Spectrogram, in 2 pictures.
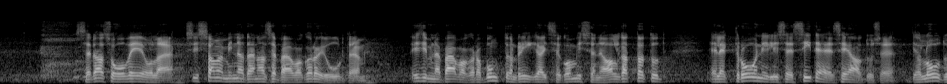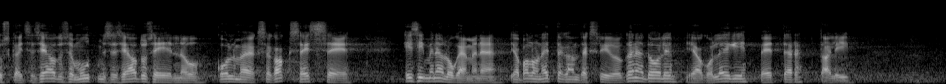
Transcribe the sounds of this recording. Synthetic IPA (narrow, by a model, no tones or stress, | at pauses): se̞d̪̥ɑso̞ːveːo̞lesisːɑːme̞minːɑt̪ænɑse̞pæevɑko̞ɾɑjuːrd̪̥e̞̰ | e̞simine̞pæevɑko̞ɾɑpuŋk̚t̪ˑo̞nriːɡ̥ʲikɑjt̪seko̞misjo̞nʲiɑlɡ̥ɑt̪ːˑɑt̪ːud̪̥ | e̞le̞k̚t̪ro̞ːnʲilise̞sid̪̥e̞se̞ɑd̪̥use̞̰jɑlo̞ːd̪̥uskɑjt̪sese̞ɑd̪us̬e̞muːt̪ˑmise̞se̞ɑd̪use̞ːlnewko̞lmøɦe̞ksɑkɑkse̞seː | e̞sʲime̞ne̞luɡ̥e̞mine̞̰jɑpɑlune̞t̪ːe̞kɑnd̪̥e̞ksriːɡ̥ukɤne̞t̪o̞ːlʲiheɑko̞lːe̞ːɡ̥ipe̞ːt̪ːe̞ɾt̪ɑ̰lʲi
